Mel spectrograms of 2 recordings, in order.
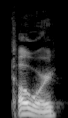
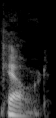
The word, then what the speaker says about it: Coward: Edward Cohard. Coord. Coord. Uh Roy Lucas, Bjorn Bergensson, and Trollles Helvik. Okay. We good with that pronunciation? Yeah. Just not coward.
